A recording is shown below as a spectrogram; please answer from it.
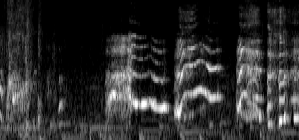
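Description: A mouthful of water sprayed out in a short spluttering burst, followed from about a second and a half in by high-pitched laughter, over background music.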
